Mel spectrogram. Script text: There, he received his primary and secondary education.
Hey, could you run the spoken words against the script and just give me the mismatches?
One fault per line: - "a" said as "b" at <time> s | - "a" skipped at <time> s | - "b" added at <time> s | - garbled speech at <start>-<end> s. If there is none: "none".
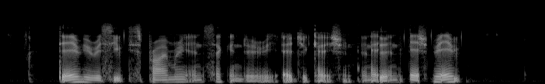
- garbled speech at 3.6-4.7 s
